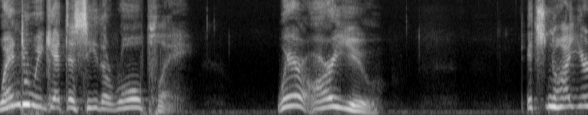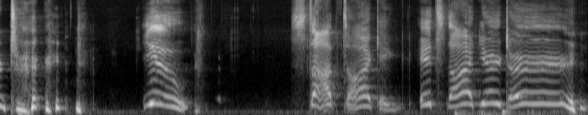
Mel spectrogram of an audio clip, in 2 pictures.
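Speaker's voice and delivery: very high, drawn-out heckling scream. Imagining heckling a twerking dungeon master from the audience, acting out a scream. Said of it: "I'd be screaming out".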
